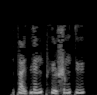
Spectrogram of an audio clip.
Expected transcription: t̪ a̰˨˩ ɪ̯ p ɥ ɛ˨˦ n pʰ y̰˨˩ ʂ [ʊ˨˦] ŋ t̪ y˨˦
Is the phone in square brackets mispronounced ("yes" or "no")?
no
